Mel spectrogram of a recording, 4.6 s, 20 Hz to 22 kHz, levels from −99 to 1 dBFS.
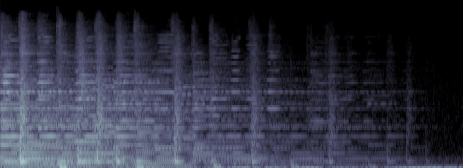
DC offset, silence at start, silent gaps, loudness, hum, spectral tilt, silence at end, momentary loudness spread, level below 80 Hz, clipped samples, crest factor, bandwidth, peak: under 0.1%; 0 s; none; -37 LUFS; none; -5 dB/octave; 0 s; 24 LU; -48 dBFS; under 0.1%; 22 dB; 16 kHz; -16 dBFS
